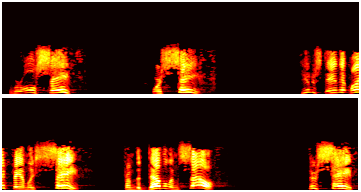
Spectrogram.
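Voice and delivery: loud, high, swelling emotion; overcome with joy. Real, not acted. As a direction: cry it out with joyful relief. Tearful joy over family's safety.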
